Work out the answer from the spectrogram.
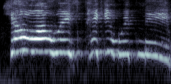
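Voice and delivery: high, loud mock whine; imitating husband. Imitating husband defending his gifs, a mock whine. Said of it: "He's like".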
